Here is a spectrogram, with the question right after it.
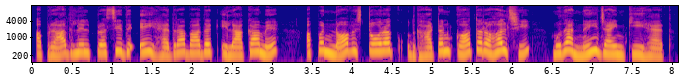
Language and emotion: Maithili, fearful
